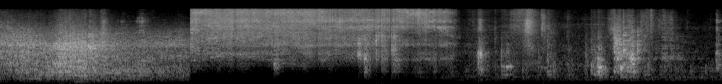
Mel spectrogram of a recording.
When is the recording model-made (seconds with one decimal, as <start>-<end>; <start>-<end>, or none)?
2.2-5.4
